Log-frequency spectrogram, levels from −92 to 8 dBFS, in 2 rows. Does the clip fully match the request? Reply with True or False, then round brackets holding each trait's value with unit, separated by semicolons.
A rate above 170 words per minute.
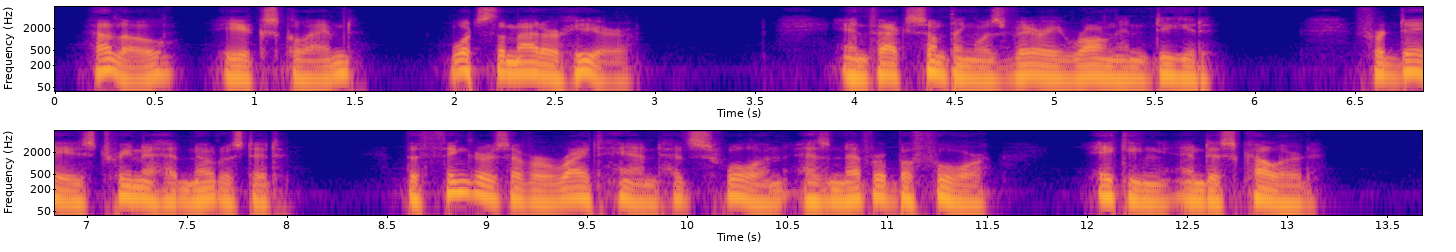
False (150 wpm)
